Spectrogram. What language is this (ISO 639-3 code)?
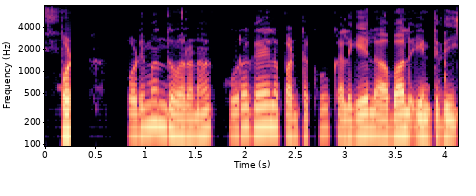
tel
